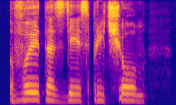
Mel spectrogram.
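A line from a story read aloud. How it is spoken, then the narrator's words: Blunt, almost rude question. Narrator (Russian): почти грубо и в упор спросила Тоня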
